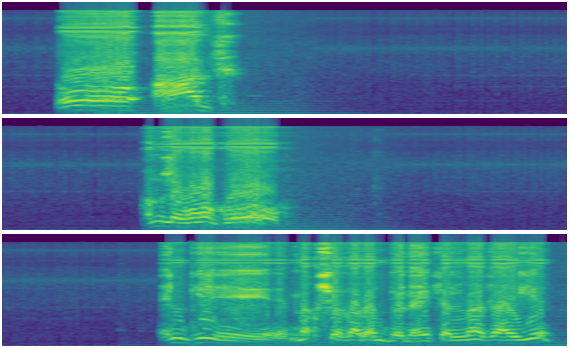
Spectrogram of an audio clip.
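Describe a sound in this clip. A middle-aged man speaks forcefully into a microphone, in bursts with long pauses and a slight echo.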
